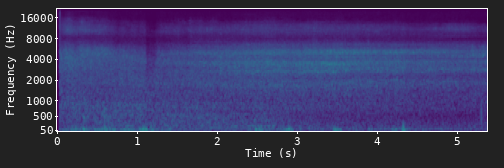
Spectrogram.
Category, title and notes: Soundscapes > Urban
A bus passing the recorder in a roundabout. Recorded on a Samsung Galaxy A54 5G. The recording was made during a windy and rainy afternoon in Tampere.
